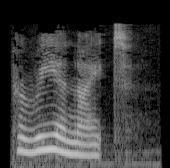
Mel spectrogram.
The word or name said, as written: pereonite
